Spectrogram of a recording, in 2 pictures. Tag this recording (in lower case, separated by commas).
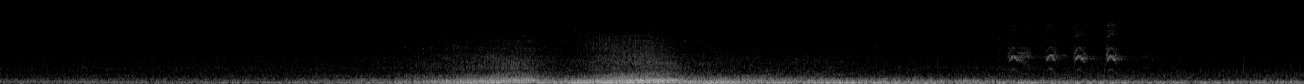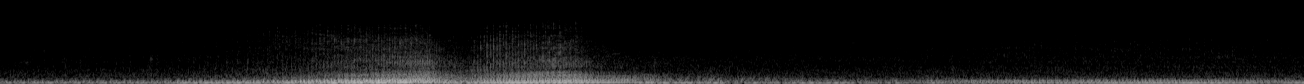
motorcycle, vehicle, motor vehicle (road)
